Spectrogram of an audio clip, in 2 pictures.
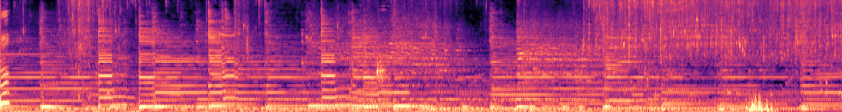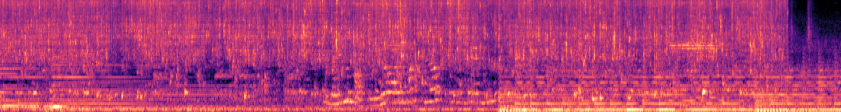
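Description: Background music over water trickling and splashing as soaked grains are rinsed in a plastic strainer basket dipped into a basin of water.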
